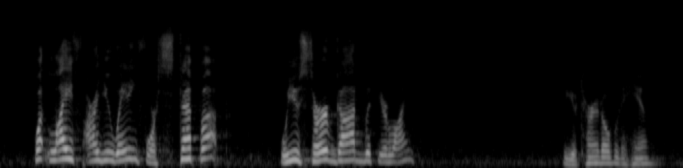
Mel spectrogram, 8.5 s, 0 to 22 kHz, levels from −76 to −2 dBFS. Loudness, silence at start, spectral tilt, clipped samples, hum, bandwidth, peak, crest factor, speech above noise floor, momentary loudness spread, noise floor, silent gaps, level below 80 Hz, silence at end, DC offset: -36 LUFS; 0.45 s; -6.5 dB/octave; under 0.1%; none; 16 kHz; -18 dBFS; 20 dB; 32 dB; 13 LU; -67 dBFS; none; -78 dBFS; 0.35 s; under 0.1%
